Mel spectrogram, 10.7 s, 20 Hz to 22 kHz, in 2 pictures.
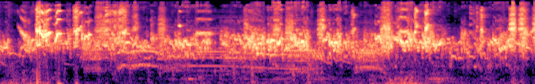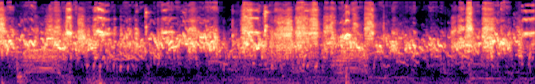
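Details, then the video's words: Pet budgerigars, all rare colours, chirping as they play with toys on 18 June 2023; long run of layered twittering and warbling chatter, with a thin whistled note early on and a brief lull midway. "Budgies all rare colors playing and chirping sounds playing with toys"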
